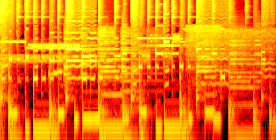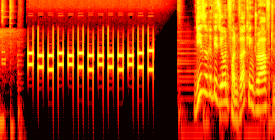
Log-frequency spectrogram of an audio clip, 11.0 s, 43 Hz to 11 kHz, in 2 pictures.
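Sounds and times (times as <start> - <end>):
touch-tone keypad beeps: 6.1 - 8.6.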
